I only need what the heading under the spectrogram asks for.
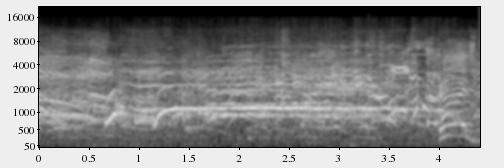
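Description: A big crowd from Orlando cheers loudly and steadily, a dense wash of overlapping shouts, whoops and high-pitched yells with no pause for the whole stretch.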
